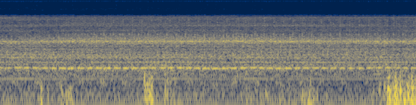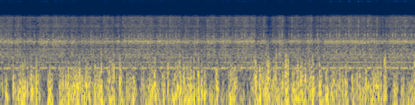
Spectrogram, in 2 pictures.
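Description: Steady idle with a light, quick ticking around three per second riding on top, clattering louder after a few seconds: lifters tapping.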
